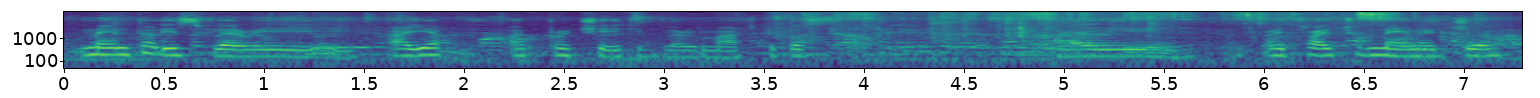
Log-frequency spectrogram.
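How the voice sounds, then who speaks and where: Woman pilgrim, very slow, hesitant delivery, crowd behind. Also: on the low side, fairly even intonation, gravelly. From Italy. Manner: slow, hesitant, searching for words. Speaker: pilgrim interviewee.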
